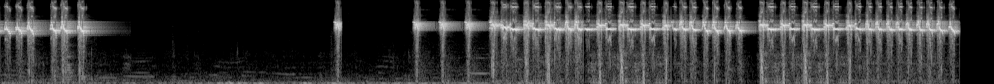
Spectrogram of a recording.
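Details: Sunbird giving its crecetan chattering song: a few high, sharp notes, a pause, then a fast run of thin high ticks repeated about three times a second for several seconds.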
